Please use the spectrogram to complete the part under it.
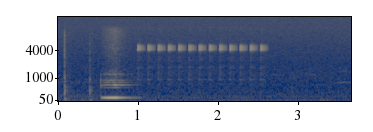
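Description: A rapid string of soft electronic blips plays.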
